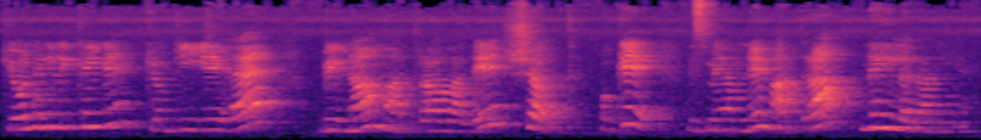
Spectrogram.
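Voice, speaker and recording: A high, bright-voiced woman teaches young children at an unhurried pace, sounding words out syllable by syllable and mixing in English words. She is heard from some distance in a very echoey room with a faint ambient hum behind her. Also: lively intonation. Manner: slow, sounds out each word syllable by syllable. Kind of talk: recorded primary school lesson.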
